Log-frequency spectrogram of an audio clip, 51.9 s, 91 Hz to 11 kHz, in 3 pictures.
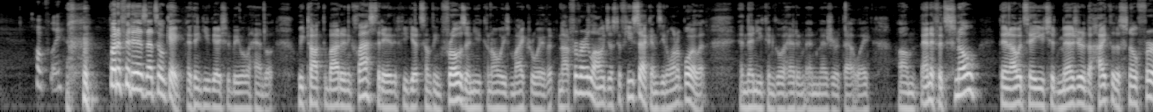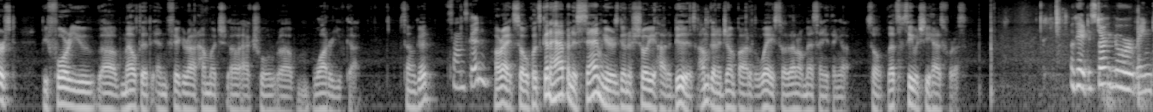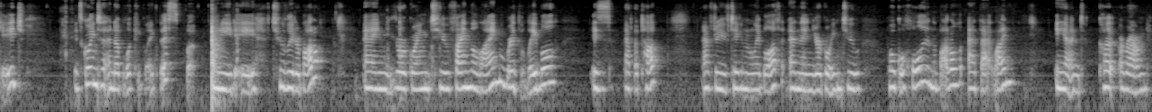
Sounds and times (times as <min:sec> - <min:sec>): Speech: 0:00.6 - 0:22.7, 0:23.3 - 0:31.8, 0:33.3 - 0:35.0, 0:50.4 - 0:51.8.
